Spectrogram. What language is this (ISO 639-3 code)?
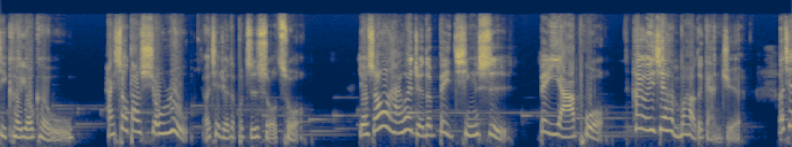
zho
